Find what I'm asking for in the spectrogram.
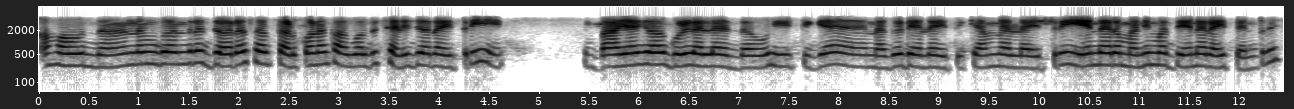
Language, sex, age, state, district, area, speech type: Kannada, female, 18-30, Karnataka, Gadag, rural, conversation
